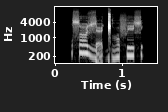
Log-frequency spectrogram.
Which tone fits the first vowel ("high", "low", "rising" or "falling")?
high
